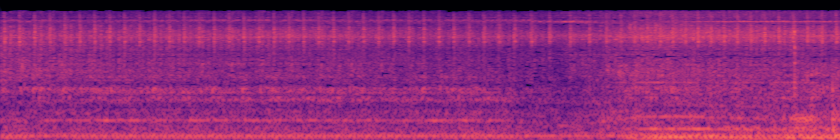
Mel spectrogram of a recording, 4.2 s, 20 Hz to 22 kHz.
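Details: 1995 VW T4 with ACU petrol engine, stalls and stumbles when warm; a resistor stands in for the temperature sensor to simulate warm-up. The idle runs unevenly with a wavering beat, and the tone shifts and grows louder near the end.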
